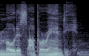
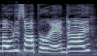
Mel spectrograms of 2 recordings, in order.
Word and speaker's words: modus operandi: And so she's saying it to rhyme with dandy and brandy. But if it's modus operandi, that doesn't rhyme.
